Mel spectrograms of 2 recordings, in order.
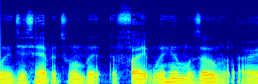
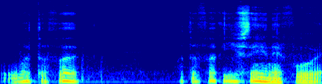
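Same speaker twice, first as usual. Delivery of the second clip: startled; 4 semitones higher, 3 dB quieter than usual. Retold or imitated. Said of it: "and he was like".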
